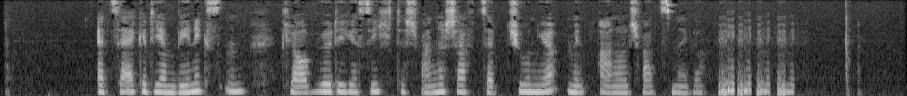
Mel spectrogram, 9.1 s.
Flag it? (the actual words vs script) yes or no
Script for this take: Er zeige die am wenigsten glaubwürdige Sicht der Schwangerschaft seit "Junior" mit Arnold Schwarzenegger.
no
